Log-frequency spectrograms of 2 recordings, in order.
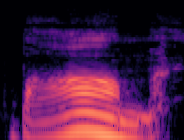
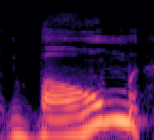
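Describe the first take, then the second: First: The vowel is a short 'o' sound. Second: The vowel is an 'oo' sound, like tomb. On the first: The speaker calls it right. "no, bomb" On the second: The speaker calls it wrong. "B O M B, boom"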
